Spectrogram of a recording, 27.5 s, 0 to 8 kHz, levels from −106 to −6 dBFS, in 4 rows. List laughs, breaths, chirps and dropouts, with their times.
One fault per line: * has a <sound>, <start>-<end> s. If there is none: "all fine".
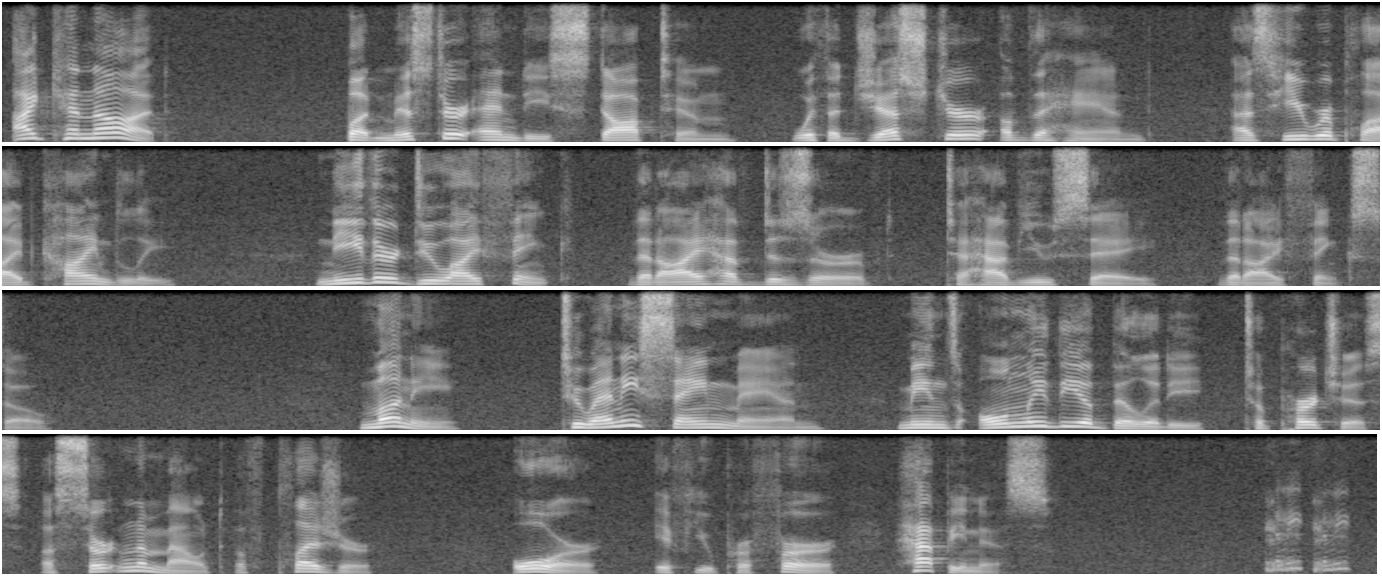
* has a laugh, 27.0-27.4 s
